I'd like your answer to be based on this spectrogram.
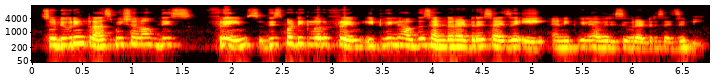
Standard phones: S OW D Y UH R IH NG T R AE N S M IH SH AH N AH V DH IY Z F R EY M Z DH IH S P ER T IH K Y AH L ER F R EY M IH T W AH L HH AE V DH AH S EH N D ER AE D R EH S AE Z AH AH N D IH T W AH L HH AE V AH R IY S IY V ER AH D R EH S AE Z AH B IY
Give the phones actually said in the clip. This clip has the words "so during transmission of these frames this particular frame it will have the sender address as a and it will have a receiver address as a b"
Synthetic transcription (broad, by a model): S OW D Y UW R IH NG T R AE N S M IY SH AH N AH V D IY S F R EY M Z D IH S P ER T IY K Y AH L ER F R EY M IH T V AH L HH AE V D AH S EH N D ER AE D R EH S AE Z AH AH N D IH T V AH L HH AE V AH R IY S IY V ER AH D R EH S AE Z AH B IY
